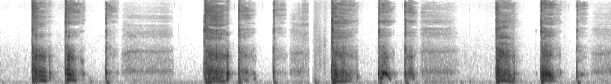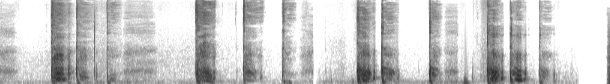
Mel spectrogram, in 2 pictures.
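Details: Girl coughing: frequent repeated coughs in short clusters of several bursts each, with brief pauses and some throat clearing between.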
